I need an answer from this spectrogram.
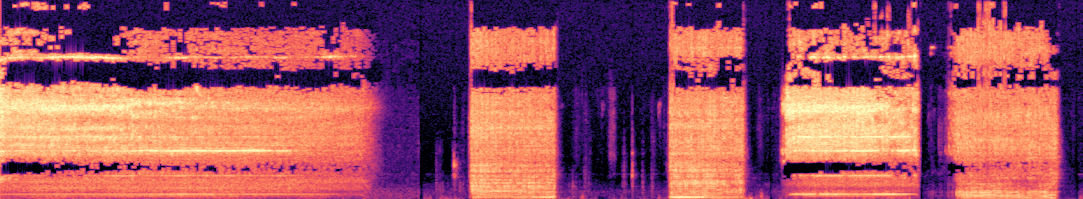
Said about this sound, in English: I still need to pre-drill it though.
